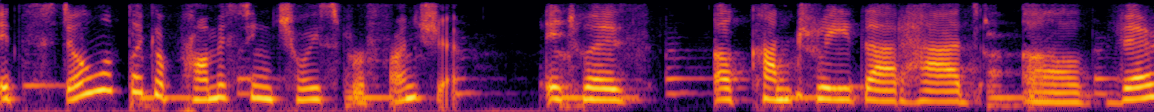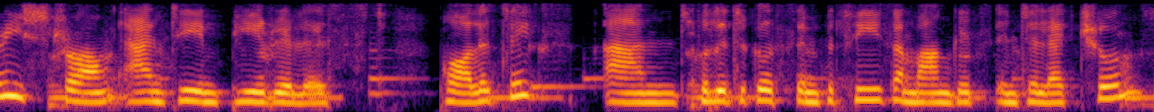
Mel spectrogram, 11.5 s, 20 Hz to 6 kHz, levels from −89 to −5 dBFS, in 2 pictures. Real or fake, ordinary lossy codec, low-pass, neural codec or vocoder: fake; AAC, 48 kbps; 5.4 kHz; codec, 24 kHz, 6 kbps, HILCodec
